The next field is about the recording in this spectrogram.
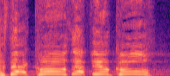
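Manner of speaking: imitated screaming yell. Retelling a scene, repeating own past words: retelling own screaming. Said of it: "I'd be screaming".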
